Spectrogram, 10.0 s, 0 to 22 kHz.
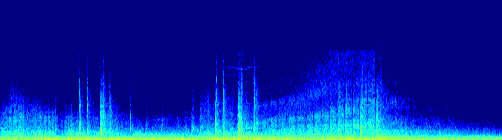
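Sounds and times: background music with sharp hits: 0.0 - 9.0
car engine running: 0.0 - 10.0.

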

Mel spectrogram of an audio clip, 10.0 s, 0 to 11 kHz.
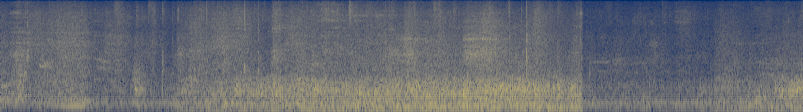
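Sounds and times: steady rumbling noise: 2.0 - 10.0.

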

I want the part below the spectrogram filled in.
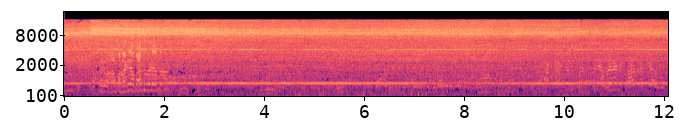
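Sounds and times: spray hissing: 0.0 - 12.0
sprayer motor hum: 0.0 - 12.0.

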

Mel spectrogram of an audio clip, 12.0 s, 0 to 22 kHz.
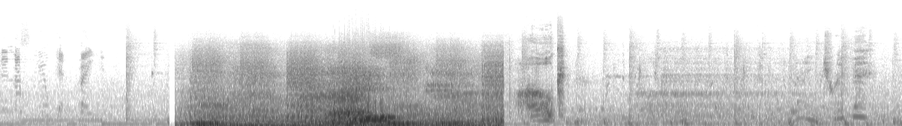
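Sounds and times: loud blast with low rumble: 2.4 - 6.8
pitched tone: 4.2 - 5.7.

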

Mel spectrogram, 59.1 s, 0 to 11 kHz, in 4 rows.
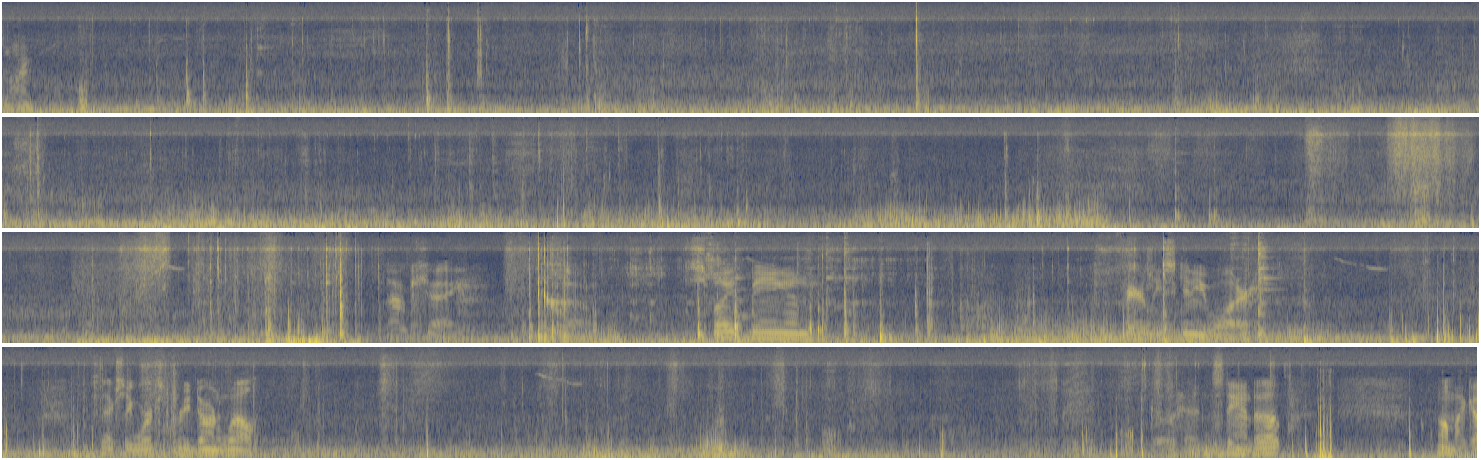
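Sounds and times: water lapping at kayak hull: 0.0 - 59.0
wind on microphone: 0.0 - 59.0.

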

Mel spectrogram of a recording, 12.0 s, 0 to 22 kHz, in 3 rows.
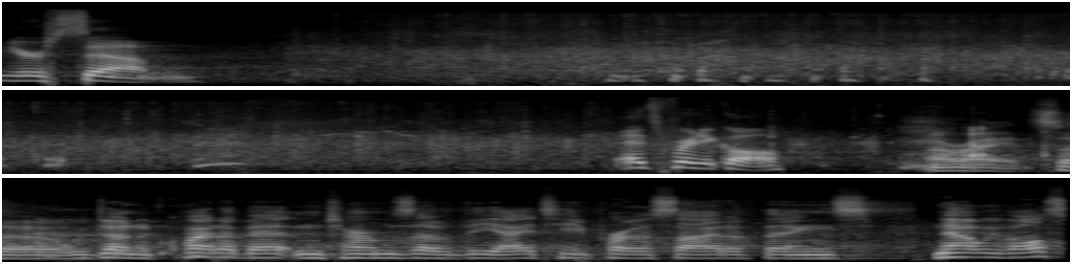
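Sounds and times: audience applause: 1.1 - 7.8.

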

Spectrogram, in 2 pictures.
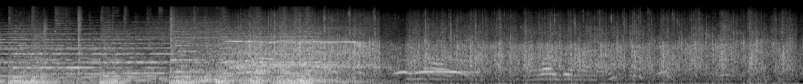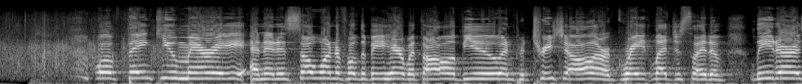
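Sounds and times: music: 0.0 - 4.0
audience applauding: 2.1 - 9.9
voices over clapping: 2.4 - 9.7.

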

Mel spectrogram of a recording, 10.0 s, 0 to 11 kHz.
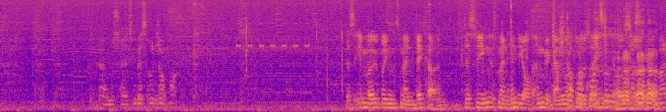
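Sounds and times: phone alarm beeping: 3.5 - 4.7.

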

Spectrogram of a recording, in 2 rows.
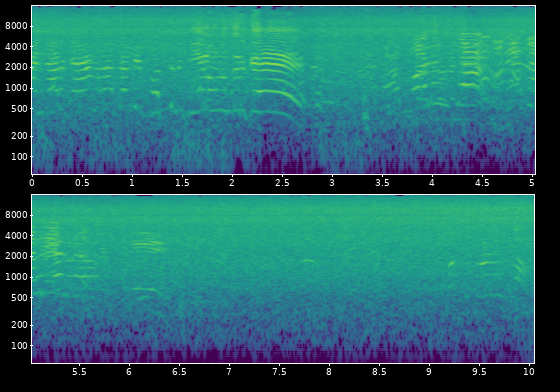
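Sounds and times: people talking and calling out: 0.0 - 10.0
water rushing over a weir: 0.0 - 10.0.

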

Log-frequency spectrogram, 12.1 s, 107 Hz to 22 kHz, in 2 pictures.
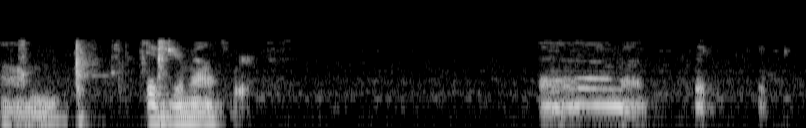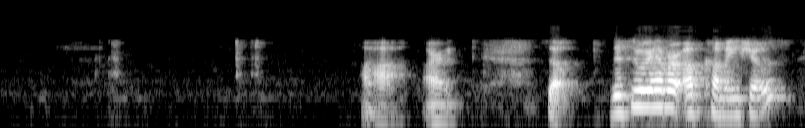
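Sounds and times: woman speaking hesitantly: 4.1 - 4.8.

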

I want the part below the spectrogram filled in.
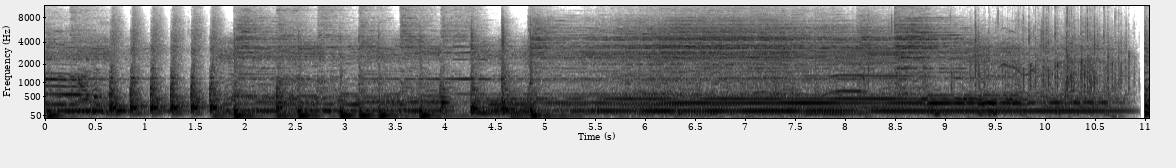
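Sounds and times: drum kit: 0.0 - 11.0
electric guitar sustained notes: 1.9 - 10.9.

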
